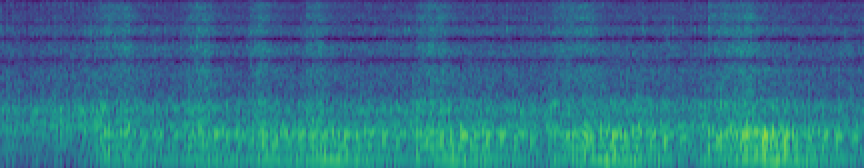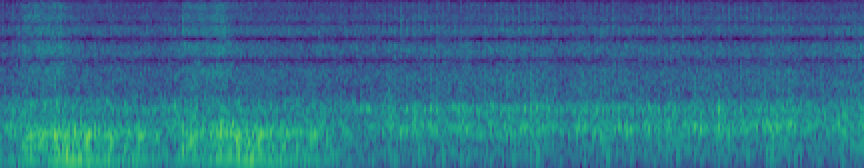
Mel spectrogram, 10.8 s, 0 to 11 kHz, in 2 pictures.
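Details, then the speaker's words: Land Rover Series 2a 88 2.25 diesel, still warming up after first start, close-up of engine: idle swells and dips about once a second with uneven knock; owner suspects one faulty injector, not yet identified; blue smoke was from oil overfill. "But as you can see here with the puffs of grey, one injector is not right. So I'm going to have to test which one it is."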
